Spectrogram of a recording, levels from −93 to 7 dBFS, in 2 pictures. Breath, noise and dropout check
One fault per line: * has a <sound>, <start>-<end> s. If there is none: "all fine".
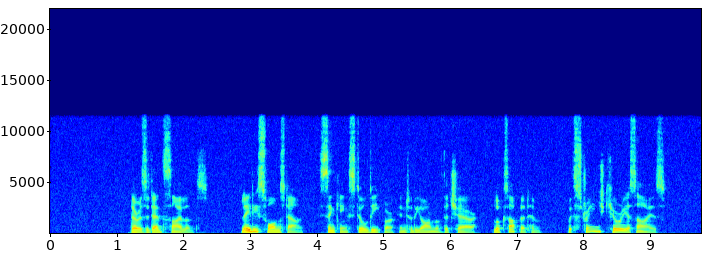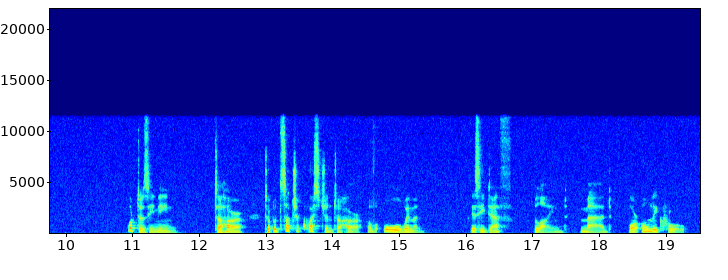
all fine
